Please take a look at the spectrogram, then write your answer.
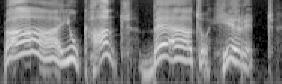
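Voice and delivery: loud, high, slow gloating cry; miserable triumphant shout. Acted. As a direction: shout it as a wretched victory. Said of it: "he shouted with miserable triumph".

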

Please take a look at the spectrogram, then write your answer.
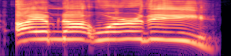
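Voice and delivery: high, loud, slow mock homage; bow down to him theatrically; mock reverence. A narrator's reading. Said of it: "He began to bow".

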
